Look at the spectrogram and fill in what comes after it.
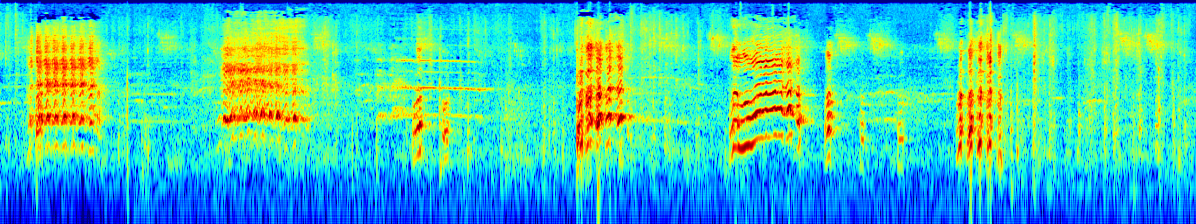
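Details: Series of goat bleats, several harsh and quavering, about two to three seconds apart, mixed with shorter chirping calls from other animals between them.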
